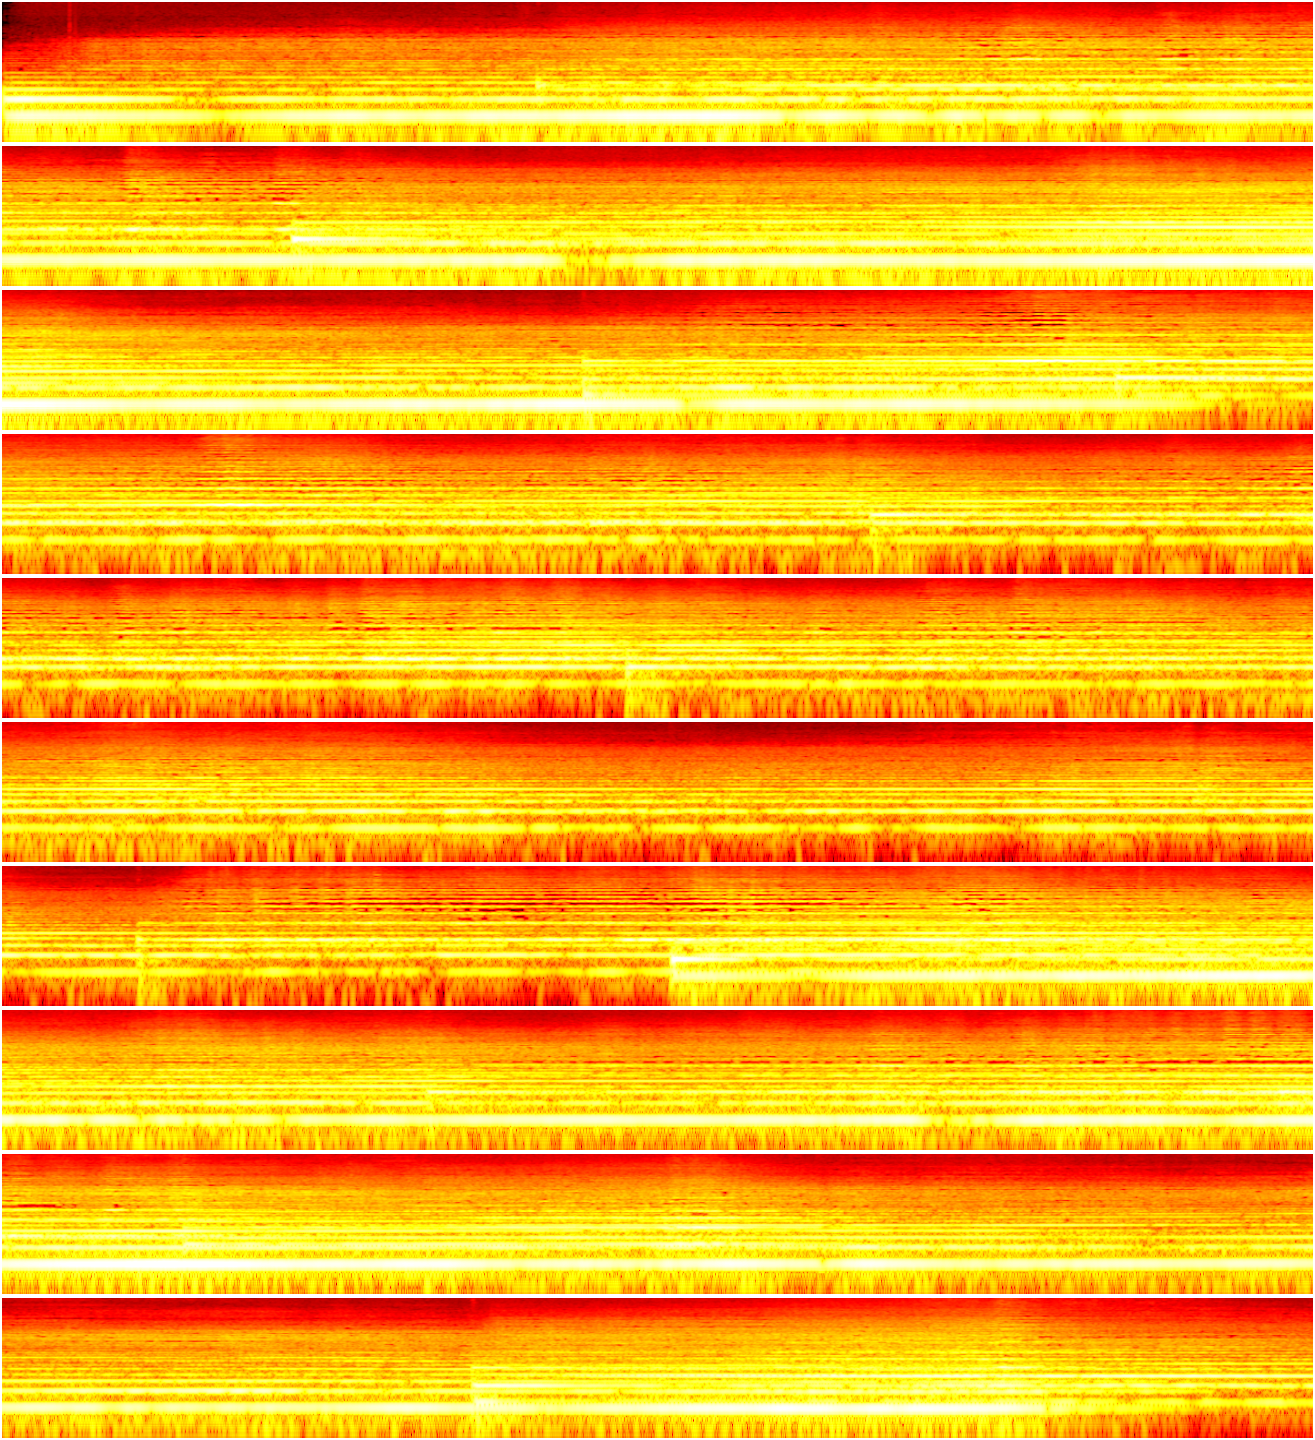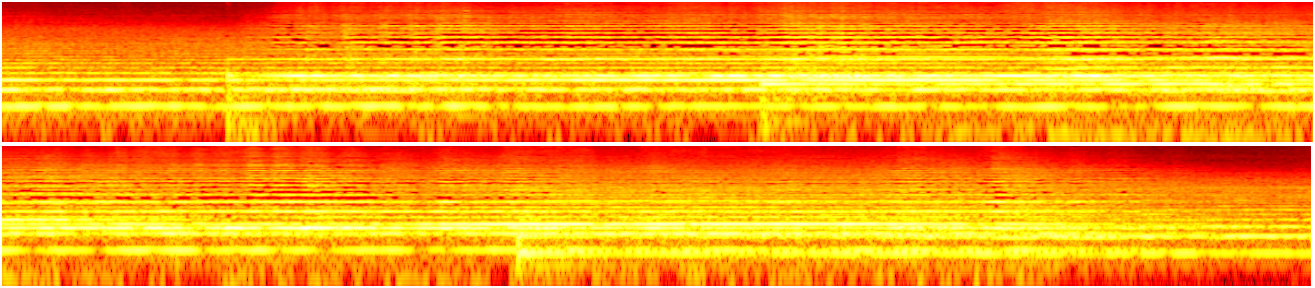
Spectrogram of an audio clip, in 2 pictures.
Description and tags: Dark Scandinavian Orchestra Slow Chill Relax Mood Sad Cinematic Atmo Amb Soundscape Surround
Sad, Cinematic, Dark, Atmo, Mood, Soundscape, Slow, Surround, Chill, Orchestra, Ambient, Amb, Relax, Scandinavian, Atmosphere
